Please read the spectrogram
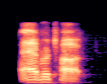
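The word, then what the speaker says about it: Abhartach: I think it's pronounced Abhartok, because I don't think you pronounce the H.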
